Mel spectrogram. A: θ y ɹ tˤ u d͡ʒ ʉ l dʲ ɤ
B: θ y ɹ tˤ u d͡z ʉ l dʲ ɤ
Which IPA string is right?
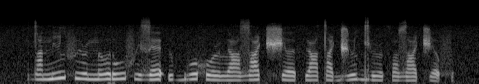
A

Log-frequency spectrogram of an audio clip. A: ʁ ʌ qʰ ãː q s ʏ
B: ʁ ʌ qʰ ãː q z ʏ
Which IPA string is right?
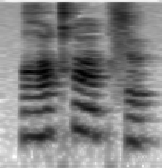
A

